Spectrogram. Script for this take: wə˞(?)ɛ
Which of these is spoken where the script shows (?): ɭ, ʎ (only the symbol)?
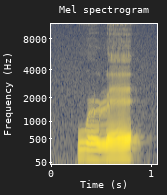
ɭ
